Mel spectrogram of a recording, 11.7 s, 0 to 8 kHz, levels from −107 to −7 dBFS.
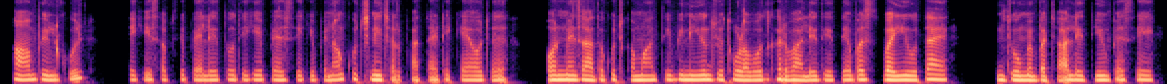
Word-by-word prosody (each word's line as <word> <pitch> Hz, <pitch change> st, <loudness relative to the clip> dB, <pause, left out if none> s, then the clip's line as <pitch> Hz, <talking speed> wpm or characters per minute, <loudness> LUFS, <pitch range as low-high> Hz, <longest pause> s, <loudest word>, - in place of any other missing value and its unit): हाँ 165 Hz, -1 st, +2 dB
बिल्कुल, 165 Hz, +2 st, -1 dB, 0.5 s
देखिए 165 Hz, +1 st, -5 dB
सबसे 165 Hz, 0 st, -10 dB
पहले 155 Hz, -1 st, -2 dB
तो 165 Hz, +1 st, -4 dB
देखिए 160 Hz, 0 st, -4 dB
पैसे 155 Hz, -1 st, -3 dB
के 150 Hz, -, -9 dB
बिना 155 Hz, +2 st, -2 dB
कुछ 185 Hz, -3 st, -5 dB
नहीं 160 Hz, -1 st, +6 dB
चल -, -, -7 dB
पाता -, -, -6 dB
है, 80 Hz, -, -2 dB
ठीक 80 Hz, -, -10 dB
है। 155 Hz, -, 0 dB
और 150 Hz, 0 st, 0 dB, 0.6 s
और, 160 Hz, -, +6 dB
मैं 165 Hz, 0 st, +6 dB
ज़्यादा 155 Hz, -1 st, +1 dB
कुछ 160 Hz, +1 st, -6 dB
कमाती 155 Hz, +1 st, 0 dB
भी 165 Hz, +1 st, 0 dB
नहीं 160 Hz, 0 st, +5 dB
हूँ, 165 Hz, -, +6 dB
जो 160 Hz, 0 st, -1 dB
थोड़ा 155 Hz, -2 st, +3 dB
बहुत 155 Hz, +1 st, +1 dB
घर 175 Hz, -2 st, +4 dB
वाले 150 Hz, -1 st, +2 dB
देते 150 Hz, +1 st, -4 dB
हैं, 160 Hz, -, +1 dB
बस 165 Hz, 0 st, -1 dB
वही 155 Hz, -1 st, +6 dB
होता 155 Hz, +3 st, +3 dB
है। 170 Hz, -1 st, +2 dB, 0.5 s
जो 155 Hz, 0 st, +3 dB
मैं 150 Hz, -1 st, +5 dB
बचा 145 Hz, 0 st, -1 dB
लेती 155 Hz, -1 st, +1 dB
हूँ 155 Hz, 0 st, +4 dB
पैसे, 160 Hz, 0 st, -2 dB
160 Hz, 220 wpm, -22 LUFS, 155-165 Hz, 0.6 s, नहीं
